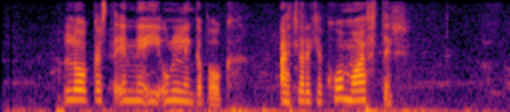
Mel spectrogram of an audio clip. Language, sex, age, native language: Icelandic, female, 30-39, Icelandic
